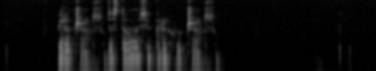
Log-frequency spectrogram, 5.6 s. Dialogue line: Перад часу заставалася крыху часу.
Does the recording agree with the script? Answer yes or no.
yes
